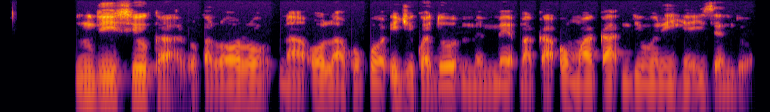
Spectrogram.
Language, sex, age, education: Igbo, male, 30-45, tertiary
